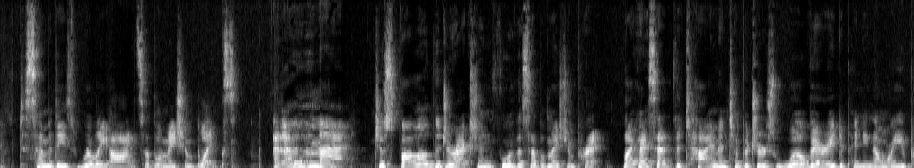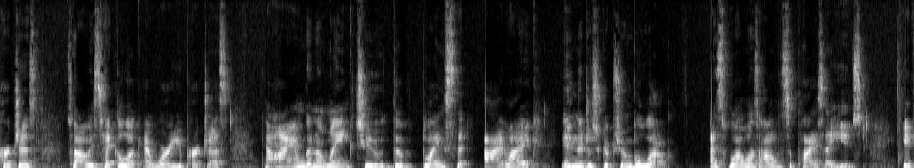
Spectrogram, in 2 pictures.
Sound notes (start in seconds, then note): none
